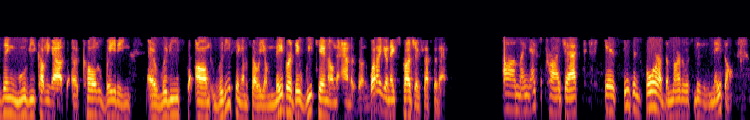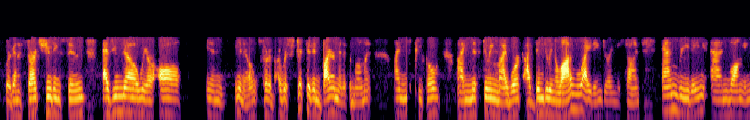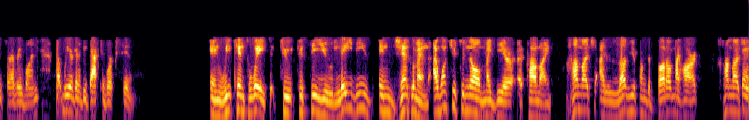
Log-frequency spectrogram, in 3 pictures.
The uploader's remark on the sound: On the phone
